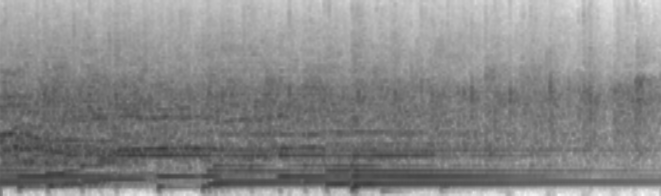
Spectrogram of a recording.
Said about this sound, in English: I want to give it out one more time for the incredible founder of the feast, Deborah Frances White. Please give her a massive round of applause.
